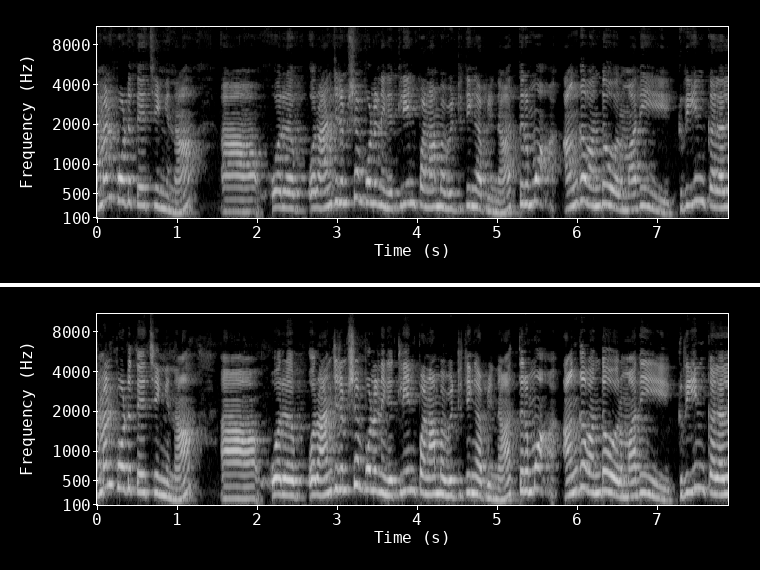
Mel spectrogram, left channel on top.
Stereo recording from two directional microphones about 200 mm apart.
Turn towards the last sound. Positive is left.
turn(degrees=-35)  # may be behind; listen again after turning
